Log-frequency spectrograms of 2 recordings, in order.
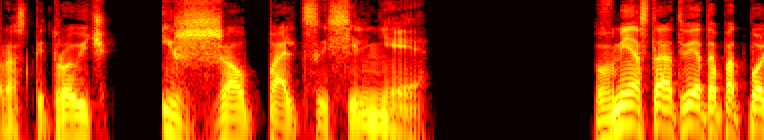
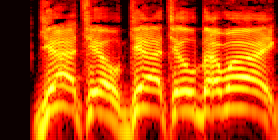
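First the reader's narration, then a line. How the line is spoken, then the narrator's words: Shouting. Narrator (Russian): кричал он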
